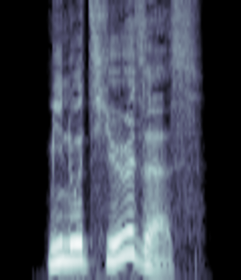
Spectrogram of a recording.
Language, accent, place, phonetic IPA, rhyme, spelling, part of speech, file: German, Germany, Berlin, [minuˈt͡si̯øːzəs], -øːzəs, minuziöses, adjective, De-minuziöses.ogg
- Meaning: strong/mixed nominative/accusative neuter singular of minuziös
